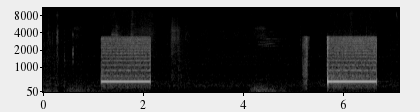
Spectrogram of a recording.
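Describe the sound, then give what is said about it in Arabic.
Telephone ringback tone on a call: two steady, evenly pitched tones, each about a second long, separated by a gap of several seconds with only faint noise between. “والرقم يرن. إنكم في العلبة. انقطع الخط.”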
